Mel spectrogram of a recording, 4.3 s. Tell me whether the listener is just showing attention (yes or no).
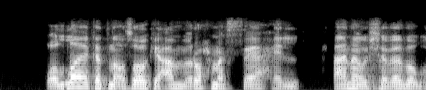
yes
